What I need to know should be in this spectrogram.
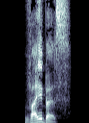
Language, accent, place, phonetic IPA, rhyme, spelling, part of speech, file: German, Germany, Berlin, [ˈvaɪ̯bəs], -aɪ̯bəs, Weibes, noun, De-Weibes.ogg
- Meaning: genitive singular of Weib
